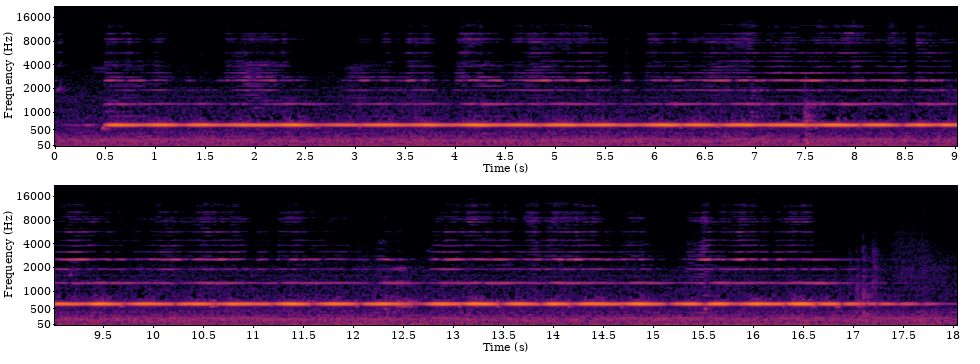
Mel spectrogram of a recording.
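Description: A drinking glass rings with a pure, sustained resonant tone that holds steady throughout with a gentle pulsing wobble, quiet and alone.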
